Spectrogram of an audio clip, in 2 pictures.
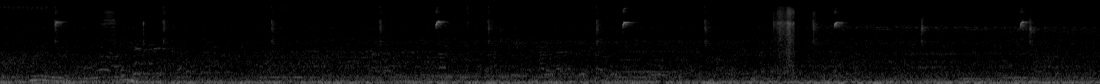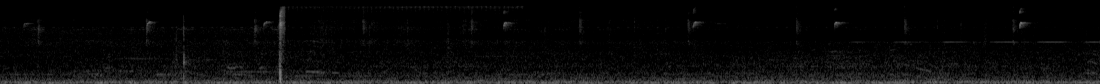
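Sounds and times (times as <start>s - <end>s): low outdoor rumble: 0.0s - 22.0s
high bird chirps: 19.1s - 22.0s.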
